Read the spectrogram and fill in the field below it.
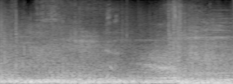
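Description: A Confringo blasting-spell explosion in Hogwarts Legacy, a dense booming rumble that swells and rolls on for several seconds, with a brighter burst of crackle late in the sound.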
